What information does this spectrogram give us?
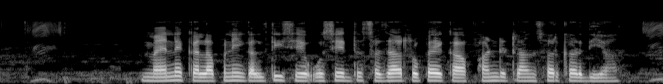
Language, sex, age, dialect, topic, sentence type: Hindi, male, 18-24, Kanauji Braj Bhasha, banking, statement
